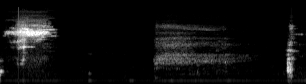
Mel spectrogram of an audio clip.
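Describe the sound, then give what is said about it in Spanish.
Deep breaths with no talking as a person inhales from a band held in their hands: a long airy inhale, a pause, then a slower breathy exhale, followed by a quick sharp intake of breath at the end. “Lo que podemos hacer es que podemos poner la banda en nuestras manos y empezar a inhalar incluso con la respiración.”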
